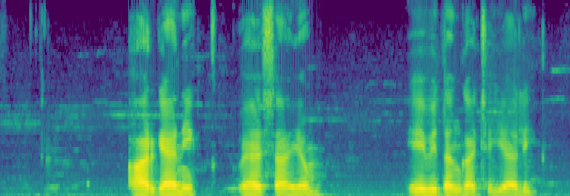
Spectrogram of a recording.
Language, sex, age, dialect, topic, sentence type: Telugu, male, 56-60, Telangana, agriculture, question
